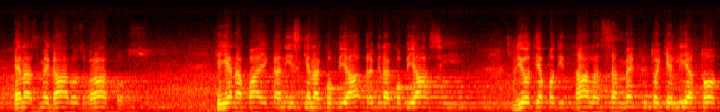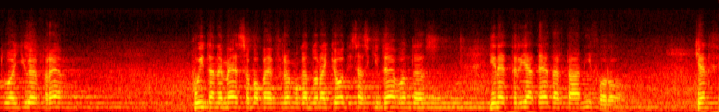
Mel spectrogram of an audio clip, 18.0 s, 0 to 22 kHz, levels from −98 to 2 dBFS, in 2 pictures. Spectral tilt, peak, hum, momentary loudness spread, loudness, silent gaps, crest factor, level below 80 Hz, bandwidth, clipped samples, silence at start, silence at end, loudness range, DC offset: -6.5 dB/octave; -12 dBFS; none; 17 LU; -28 LUFS; none; 16 dB; -66 dBFS; 8.6 kHz; under 0.1%; 0 s; 0 s; 2 LU; under 0.1%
